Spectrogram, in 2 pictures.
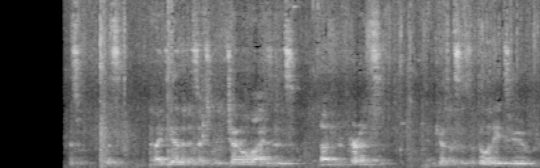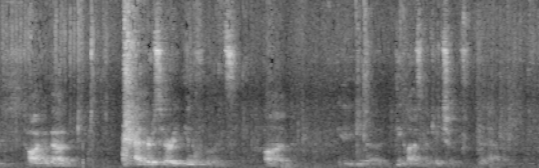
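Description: A man lectures calmly in a room that echoes a little.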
